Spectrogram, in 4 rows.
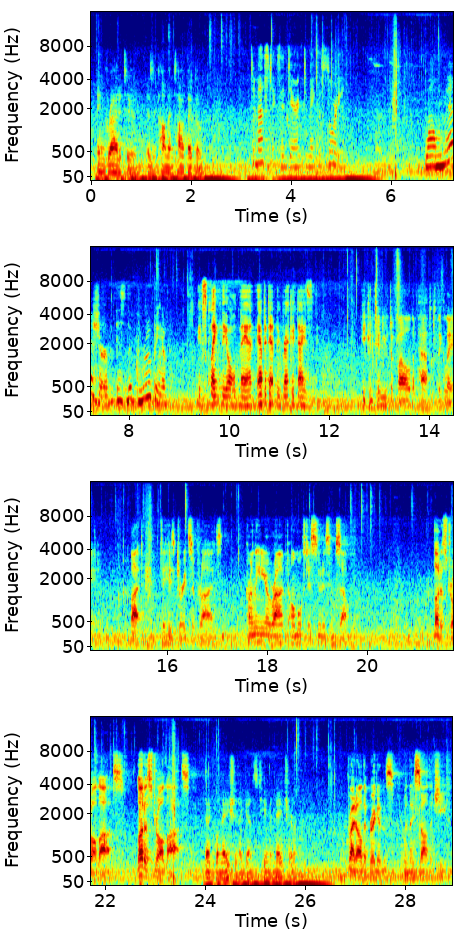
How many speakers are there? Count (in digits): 5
